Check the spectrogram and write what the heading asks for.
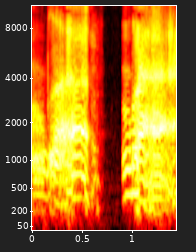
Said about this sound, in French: C'est un cri d'un enfant qui vient de naître, c'est que tout va bien et que c'est c'est fabuleux.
